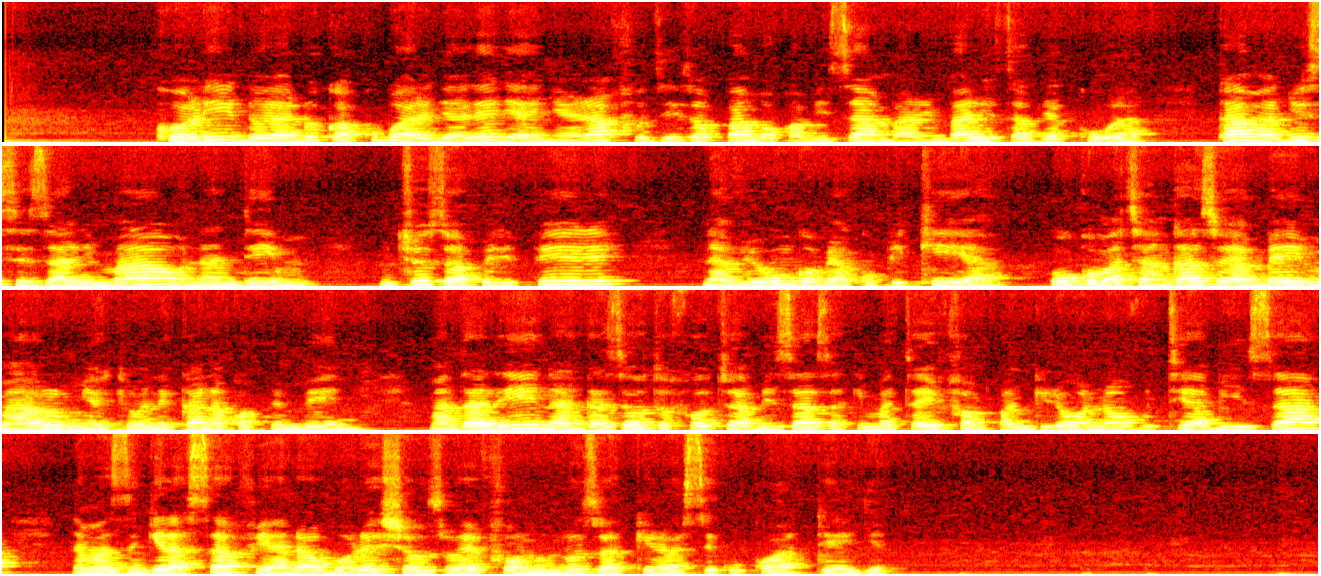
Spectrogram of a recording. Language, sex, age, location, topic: Swahili, male, 18-24, Dar es Salaam, finance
